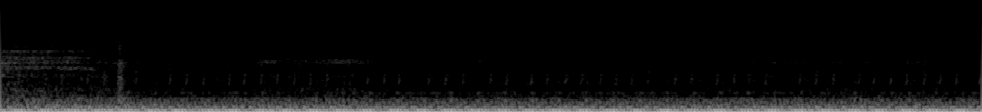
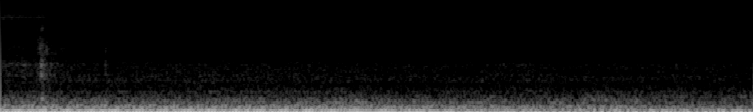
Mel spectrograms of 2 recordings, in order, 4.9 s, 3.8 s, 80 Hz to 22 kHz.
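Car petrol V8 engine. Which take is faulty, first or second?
first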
